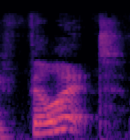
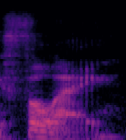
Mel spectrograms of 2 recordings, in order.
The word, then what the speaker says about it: fillet: For example, in the UK, many people say fillet, while in the US, we say fillet.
